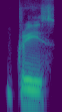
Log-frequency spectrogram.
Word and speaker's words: breath: There is no E at the end, and it's pronounced as breath.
